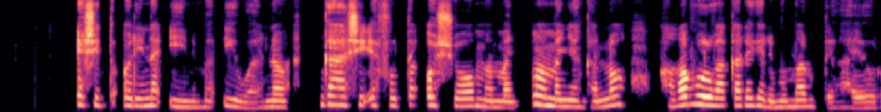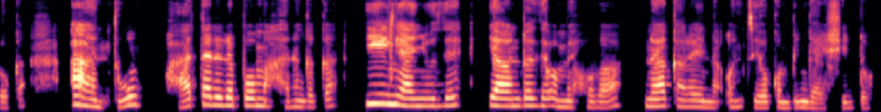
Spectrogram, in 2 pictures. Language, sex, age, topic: Oshiwambo, female, 18-24, agriculture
